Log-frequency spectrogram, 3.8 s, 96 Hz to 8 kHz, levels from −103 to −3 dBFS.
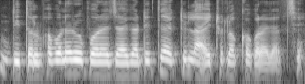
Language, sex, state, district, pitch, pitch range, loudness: Bengali, male, Tripura, South Tripura, 155 Hz, 150-165 Hz, -16 LUFS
